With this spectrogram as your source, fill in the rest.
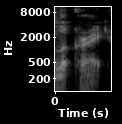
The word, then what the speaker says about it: Luke Craig: It's pronounced look great.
